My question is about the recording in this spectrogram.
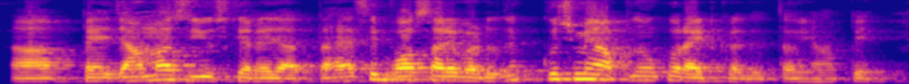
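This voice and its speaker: A man's voice: medium pitch, expressive, quick pace, a little mellow. A man teaching grammar to students in Hindi mixed with English words, asking and answering his own questions as he goes. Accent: Indian English words in Hindi speech.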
